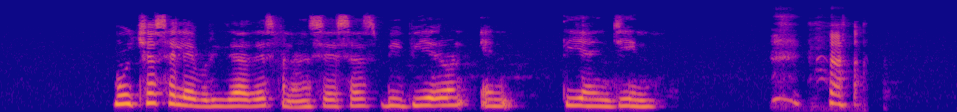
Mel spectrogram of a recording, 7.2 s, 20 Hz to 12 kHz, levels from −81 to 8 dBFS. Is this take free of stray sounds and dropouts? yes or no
no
